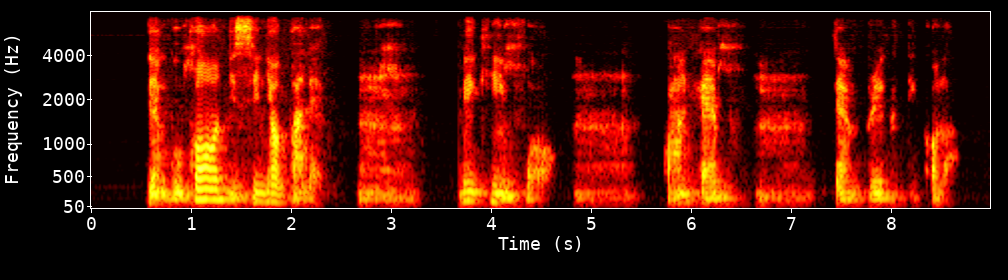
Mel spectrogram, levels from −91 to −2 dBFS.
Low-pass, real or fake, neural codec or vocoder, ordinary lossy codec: 7.2 kHz; fake; vocoder, 22.05 kHz, 80 mel bands, HiFi-GAN; none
